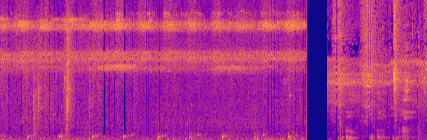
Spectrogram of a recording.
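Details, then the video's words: Wild orangutan, a species shown to produce two separate sounds simultaneously, much like songbirds or human beatboxers, giving a series of short, low, rhythmic pulses about every half second, followed after a brief gap by louder, noisier sounds. "Orangutans can make two sounds at the same time, similar to human beatboxing"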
